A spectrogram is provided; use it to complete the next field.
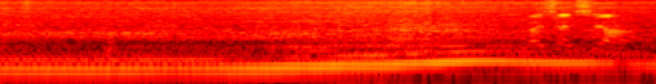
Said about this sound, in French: Doucement, accélère doucement.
